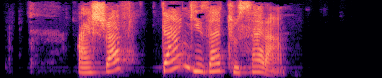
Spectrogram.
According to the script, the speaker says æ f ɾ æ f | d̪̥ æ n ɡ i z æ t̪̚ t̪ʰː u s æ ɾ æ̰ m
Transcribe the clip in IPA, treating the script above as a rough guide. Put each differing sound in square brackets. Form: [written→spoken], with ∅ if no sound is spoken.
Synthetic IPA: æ [f→ʃ] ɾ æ f | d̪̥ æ [n→ŋ] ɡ i z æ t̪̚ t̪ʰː u s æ ɾ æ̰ m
